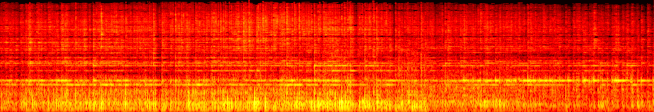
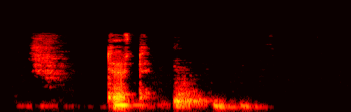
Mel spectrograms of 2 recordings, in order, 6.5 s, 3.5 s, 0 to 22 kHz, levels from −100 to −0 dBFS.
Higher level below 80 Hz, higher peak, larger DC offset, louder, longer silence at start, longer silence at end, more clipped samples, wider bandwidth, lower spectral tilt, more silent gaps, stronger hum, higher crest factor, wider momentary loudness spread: first, -44 dBFS vs -70 dBFS; first, -8 dBFS vs -20 dBFS; neither; first, -27 LUFS vs -39 LUFS; second, 0 s vs 0.35 s; second, 0 s vs 1 s; neither; first, over 20 kHz vs 7.4 kHz; second, -4 dB/octave vs -5.5 dB/octave; neither; second, none vs 50 Hz at -65 dBFS; about the same, 20 dB vs 22 dB; second, 5 LU vs 22 LU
